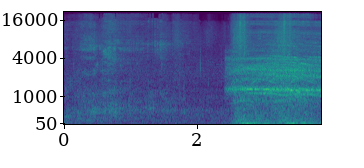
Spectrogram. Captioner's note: zombies growling; enemies shrieking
